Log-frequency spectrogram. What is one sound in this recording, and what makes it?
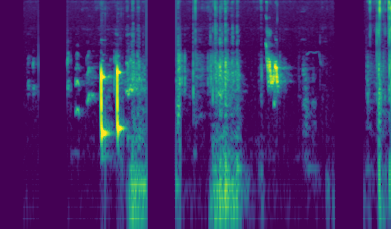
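A budgie chirps and squawks close by.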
